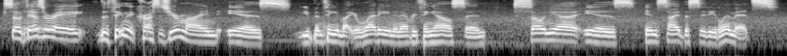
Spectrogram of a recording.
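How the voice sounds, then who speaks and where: A man's voice: medium pitch, a little hiss or hum. A man, narrating conversationally as the game master of a tabletop game.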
